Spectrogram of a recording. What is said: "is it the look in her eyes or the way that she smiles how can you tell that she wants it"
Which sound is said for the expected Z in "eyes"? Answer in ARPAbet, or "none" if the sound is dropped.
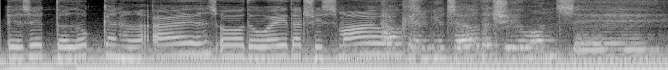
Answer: Z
